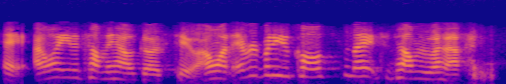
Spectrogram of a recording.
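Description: Fast-talking frank radio advice host, woman. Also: fairly high pitch, animated. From Los Angeles. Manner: frank, gushing, talks fast. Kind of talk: casual call-in advice. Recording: tinny phone-line sound.

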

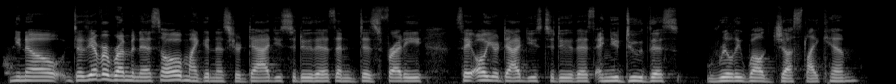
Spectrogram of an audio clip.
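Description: A woman hosting a boxing podcast, chatty and excitable, asking long rambling questions and laughing often. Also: sits low, moderate pace, hardly any pauses. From Philippines heritage, Filipino. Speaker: podcast host. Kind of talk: podcast interview.

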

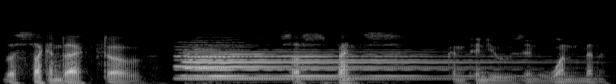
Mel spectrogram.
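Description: A man announcing a 1950s suspense radio show in a solemn, ominous, deliberate manner. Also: extremely low pitch, steady tone, creaky. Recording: tinny 1950s radio recording, loud music behind.

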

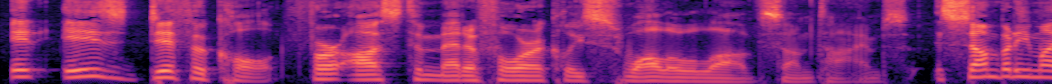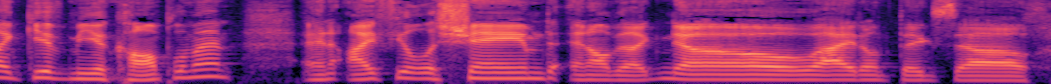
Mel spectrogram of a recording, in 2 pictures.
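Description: A man's voice: mid-range voice, big pitch swings, normal speed, no echo, studio quality. A man hosting a podcast interview, chatting in a playful, self-deprecating way. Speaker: podcast host. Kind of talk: casual interview chat.

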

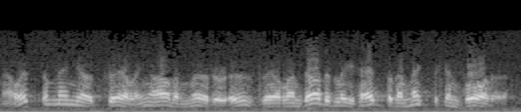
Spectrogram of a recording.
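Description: Guy acting as businesslike old radio sheriff, measured, medium pitch, thin scratchy sound. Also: husky, phone-quality sound, natural voice. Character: calm, authoritative male county sheriff. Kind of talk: old-time radio crime drama acting.

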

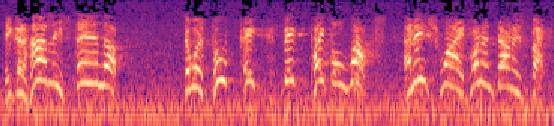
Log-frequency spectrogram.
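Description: Stern American lodge brother, very high animated voice, sarcastic, accusing, old radio comedy. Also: male voice, normal speed, heavily acted. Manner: accusing, sarcastic, rough grammar. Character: stern, sarcastic male lodge chairman, working-class American. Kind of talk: 1940s radio comedy acting. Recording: muffled old radio broadcast with hiss.

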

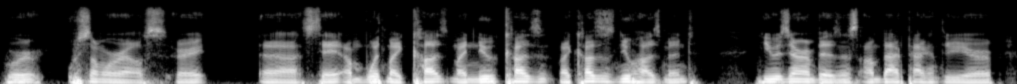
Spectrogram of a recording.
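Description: A man's voice: fairly low pitch, fairly even intonation, a little fast, dark tone, dry recording. Casual podcast co-host, American man in his thirties, loose rambling storyteller, swears freely, dry recording. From United States. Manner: rambling, profane, laughs often. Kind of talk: casual chat.

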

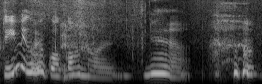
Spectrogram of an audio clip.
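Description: A woman's voice: fairly high pitch, very animated, a little slow, warm tone, slight background noise. A woman co-hosting a radio show, reacting and chatting casually with her partner.

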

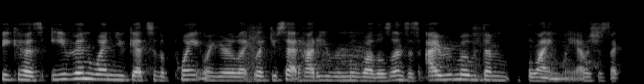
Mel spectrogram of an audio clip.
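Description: A woman's voice: mid-range voice, fairly even intonation, a little fast, fairly bright tone, lo-fi sound, slight background noise. A woman in her forties from California, co-hosting a casual podcast and thinking aloud, often checking in with "right?". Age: 40s. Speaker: podcast co-host. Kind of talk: casual personal chat.

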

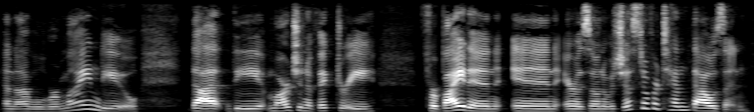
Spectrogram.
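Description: A woman in her thirties hosting her own podcast, talking casually with emphatic repetition, her voice hoarse and deepened from illness. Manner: chatty, emphatic, repeats herself. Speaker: podcast host. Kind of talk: casual solo podcast monologue.

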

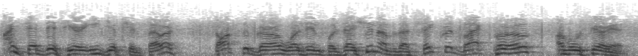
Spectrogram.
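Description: A man's voice: a little high, expressive, normal speed, natural voice. A man playing a folksy, talkative cowboy in an old radio serial, with a drawling American Western accent. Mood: folksy storytelling. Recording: muffled old radio recording with hiss.

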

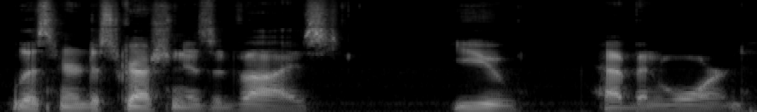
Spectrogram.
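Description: A man reading a scripted content warning in a slow, ominous tone, a little far from the mic. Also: low voice, fairly even intonation, sharp tone, dry recording. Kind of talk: scripted disclaimer.

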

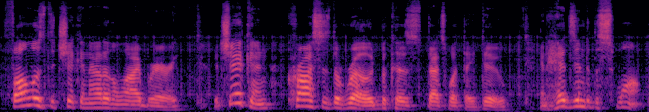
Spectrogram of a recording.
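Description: A man telling long, shaggy-dog jokes with a deadpan delivery in a radio drama. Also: medium pitch, moderate pace, slight background noise, rough recording. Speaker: joke teller.

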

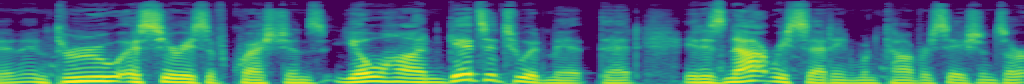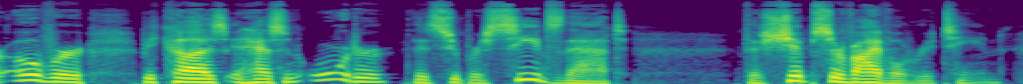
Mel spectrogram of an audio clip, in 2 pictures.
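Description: A man's voice: on the high side, no room sound, studio quality. A man hosting a podcast, giving a conversational recap of a story. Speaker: podcast host.

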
